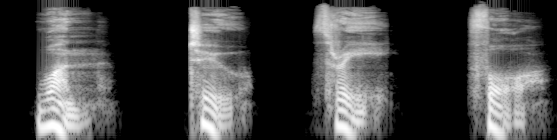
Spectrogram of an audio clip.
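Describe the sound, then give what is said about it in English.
A person takes four deep, breathy breaths, each a short, airy swell lasting under a second, evenly spaced with silence between them. “Let's do this together. Ready? Inhale.”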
